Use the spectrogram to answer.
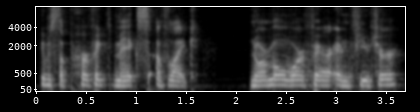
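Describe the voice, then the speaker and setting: A man's voice: medium pitch, level tone, moderate pace. A man co-hosting a casual gaming podcast, rambling with lots of fillers and restarts. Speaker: podcast co-host.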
